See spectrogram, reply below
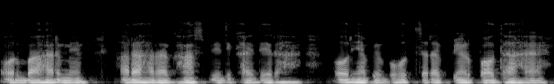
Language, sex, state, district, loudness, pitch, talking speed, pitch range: Hindi, male, Jharkhand, Palamu, -19 LUFS, 95 Hz, 205 wpm, 90-95 Hz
